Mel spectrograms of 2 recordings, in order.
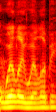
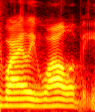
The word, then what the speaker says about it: Wiley Wallaby: Can I have a piece of that Willy Willoughby? Wally Wibbly. Wiley's Wallabies. Wallaby Wallies. Wilby Wobbaby. It's pronounced Wiley Wallaby.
